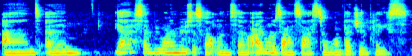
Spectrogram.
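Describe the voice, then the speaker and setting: Her voice is mid-range, steady and at normal speed. She's a home renovation vlogger in her fifties with a Liverpool accent, casually and plainly chatting as she rambles through a tour inside her house.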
